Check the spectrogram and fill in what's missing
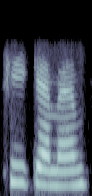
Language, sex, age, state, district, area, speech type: Punjabi, female, 18-30, Punjab, Barnala, urban, conversation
